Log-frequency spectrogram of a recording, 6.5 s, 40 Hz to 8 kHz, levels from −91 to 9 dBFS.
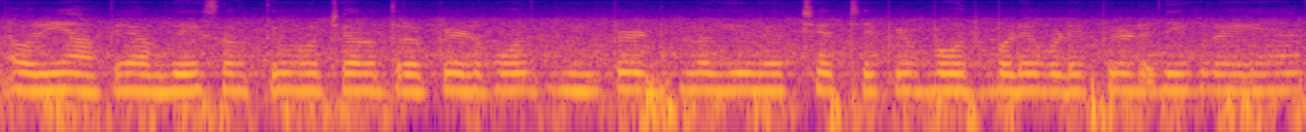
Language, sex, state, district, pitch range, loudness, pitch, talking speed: Hindi, female, Haryana, Rohtak, 205-210 Hz, -14 LUFS, 210 Hz, 210 wpm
